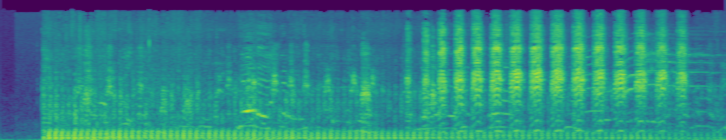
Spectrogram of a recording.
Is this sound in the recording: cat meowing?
no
